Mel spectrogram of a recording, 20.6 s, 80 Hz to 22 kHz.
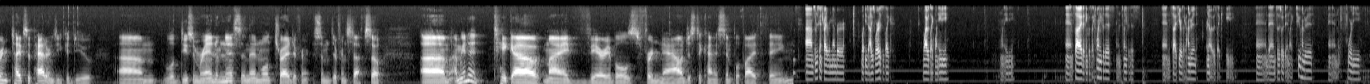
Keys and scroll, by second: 2.4 super+s, 11.5 super+x, 11.9 super+x, 11.9 super+s, 12.5 super+z, 12.6 super+z, 14.1 super+s, 15.0 super+s, 15.6 super+s, 16.4 super+s, 17.1 super+s, 17.8 super+s, 18.5 super+s, 19.5 super+s, 20.2 super+s.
